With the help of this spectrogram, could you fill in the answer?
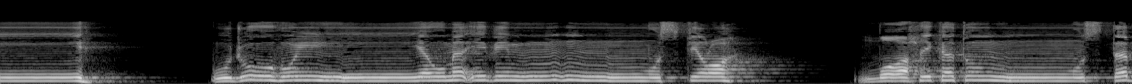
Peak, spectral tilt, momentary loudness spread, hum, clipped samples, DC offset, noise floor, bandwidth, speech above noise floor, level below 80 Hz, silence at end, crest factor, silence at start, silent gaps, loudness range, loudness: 0 dBFS; -6 dB/octave; 6 LU; none; under 0.1%; under 0.1%; -69 dBFS; 7.8 kHz; 52 dB; -62 dBFS; 0 s; 18 dB; 0 s; none; 2 LU; -17 LUFS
